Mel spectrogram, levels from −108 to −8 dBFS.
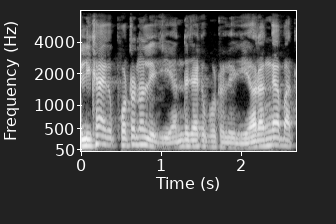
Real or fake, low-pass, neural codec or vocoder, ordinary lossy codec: real; none; none; none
